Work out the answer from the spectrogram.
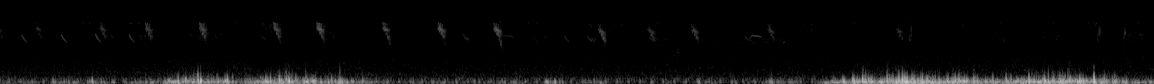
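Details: Asian green bee-eaters at the nest, adults bringing food to their young; thin high chirps repeat rapidly, about four each second, over loud low rustling and thumping that swells and fades.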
